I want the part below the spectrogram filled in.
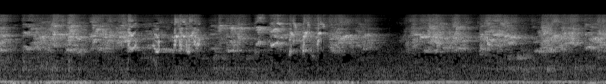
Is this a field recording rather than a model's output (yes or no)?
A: no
